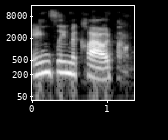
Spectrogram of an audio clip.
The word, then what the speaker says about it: Ainslie McLeod: So it's spelled AINSLIE MCLEOD, Ainsley McLeod.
